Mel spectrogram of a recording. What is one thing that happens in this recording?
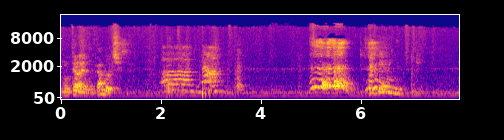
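An elderly woman talks softly and playfully to a baby close by.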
